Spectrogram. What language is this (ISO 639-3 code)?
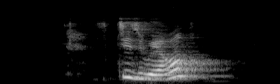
kab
